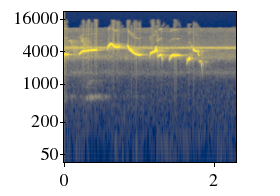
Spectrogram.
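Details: Oriental magpie-robin, young and just coming into breeding condition, delivering a continuous varied string of sweet whistled notes, some rising, some dropping sharply, with a faint low note early on and a steady high whine.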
